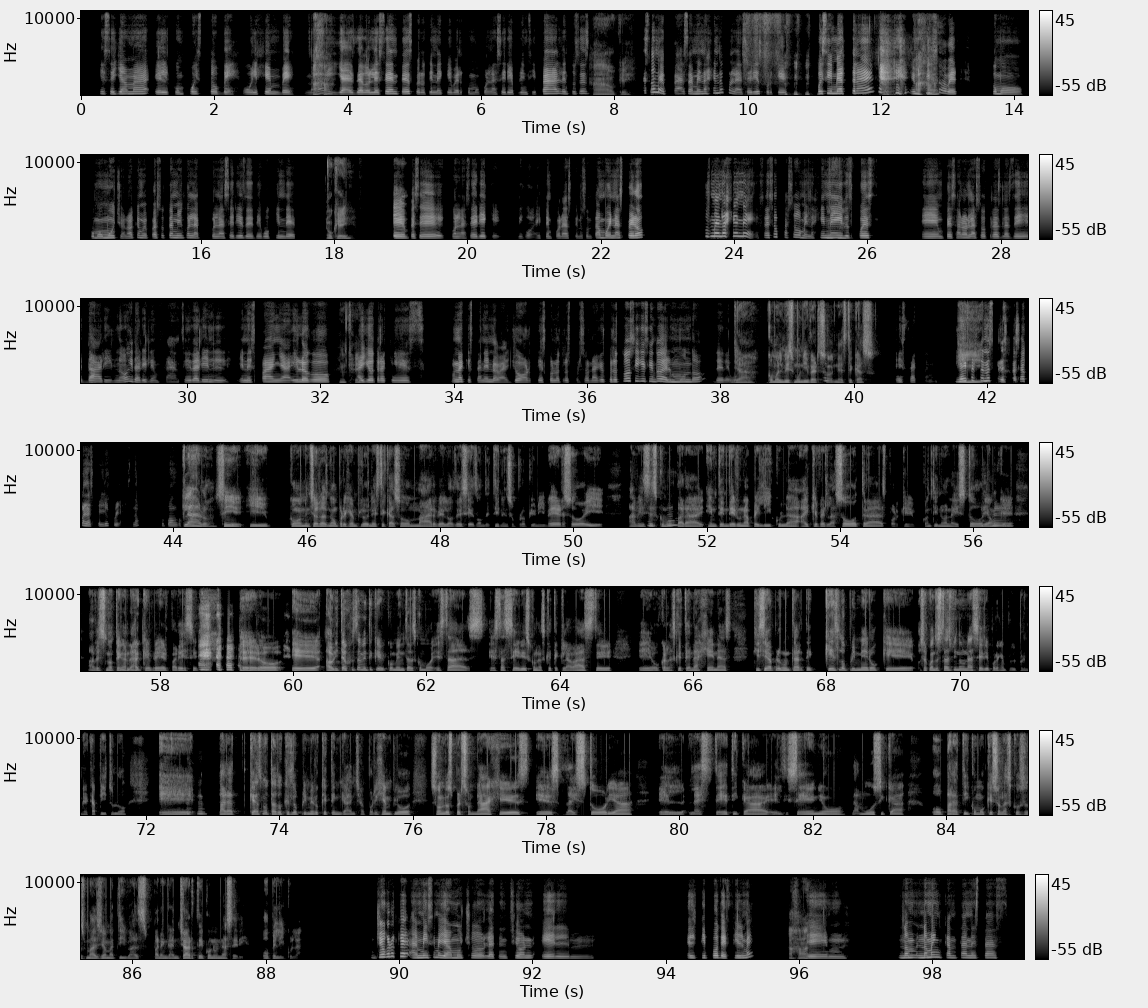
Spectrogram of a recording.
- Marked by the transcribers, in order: other background noise; laugh; static; laugh; distorted speech; other noise; laughing while speaking: "no tenga nada que ver, parece"; laugh
- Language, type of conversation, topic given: Spanish, podcast, ¿Qué es lo que más te atrae del cine y las series?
